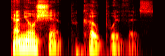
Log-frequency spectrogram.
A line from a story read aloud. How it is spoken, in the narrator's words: Trachtenberg leaned in close to Justine and quietly asked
